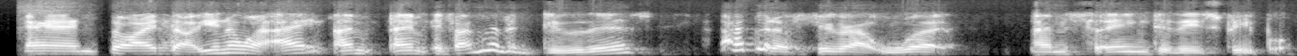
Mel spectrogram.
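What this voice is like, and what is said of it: Heavy Southern US accent. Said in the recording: “from South Carolina with a heavy, heavy Southern accent.”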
